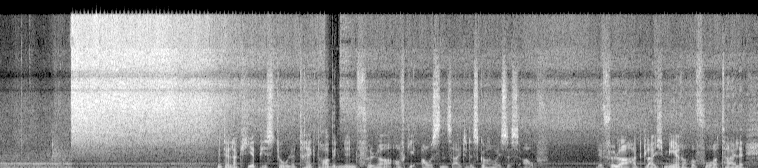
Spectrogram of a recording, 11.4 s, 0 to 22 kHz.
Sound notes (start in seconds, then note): 0.9 hissing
